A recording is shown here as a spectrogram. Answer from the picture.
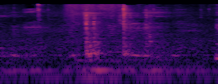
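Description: A steady low hum under a faint hiss. About a second in, two brief short sounds come close together, possibly a soft voice.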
